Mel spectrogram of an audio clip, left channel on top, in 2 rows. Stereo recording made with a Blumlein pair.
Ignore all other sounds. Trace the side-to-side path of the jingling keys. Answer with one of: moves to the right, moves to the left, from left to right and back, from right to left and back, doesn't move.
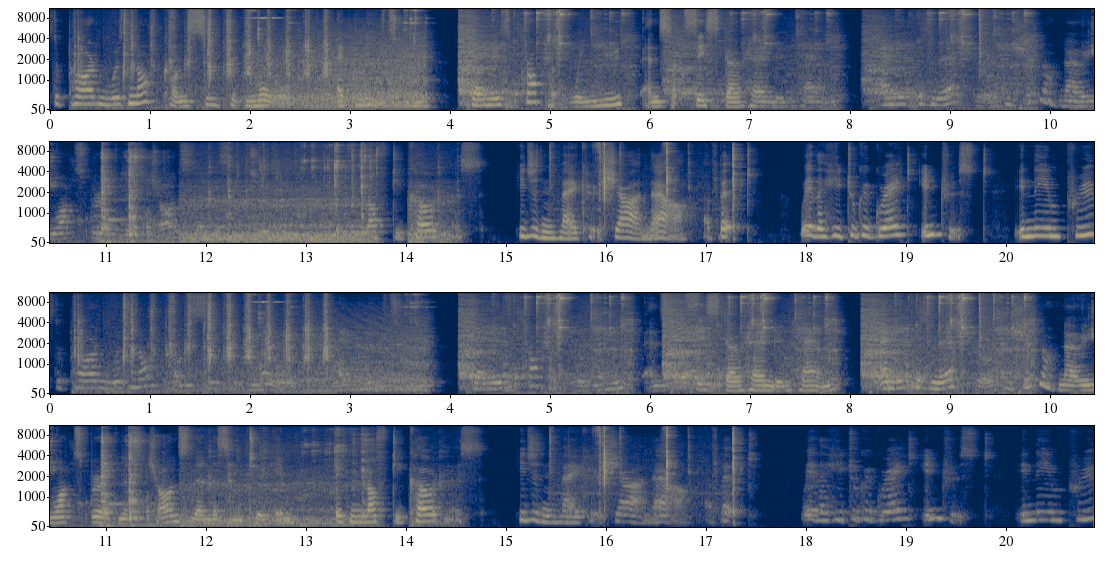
from left to right and back.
